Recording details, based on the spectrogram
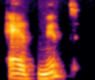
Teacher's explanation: un verbo tiene dos sílabas y la última sílaba es tónica o sea acentuada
